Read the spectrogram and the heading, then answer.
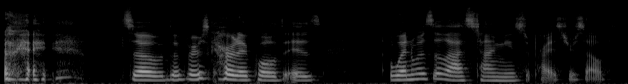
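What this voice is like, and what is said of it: Rough, worn-out voice. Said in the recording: “I sound like I'm dying. ... I sound terrible right now.”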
